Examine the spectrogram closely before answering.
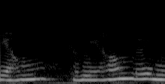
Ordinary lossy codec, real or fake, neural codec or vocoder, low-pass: none; fake; codec, 44.1 kHz, 7.8 kbps, DAC; 7.2 kHz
